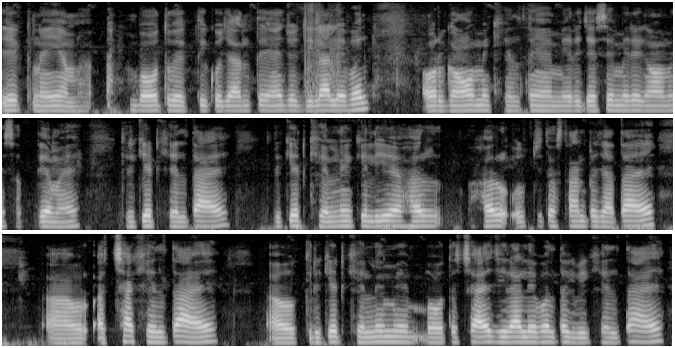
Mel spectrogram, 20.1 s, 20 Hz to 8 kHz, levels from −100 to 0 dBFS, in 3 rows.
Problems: none marked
